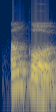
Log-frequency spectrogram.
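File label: "engkol", Malay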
